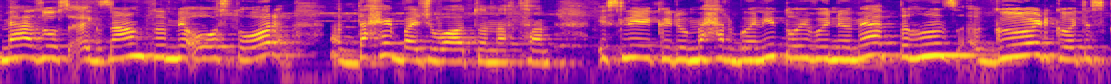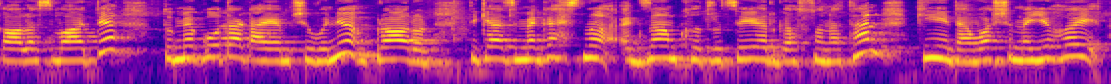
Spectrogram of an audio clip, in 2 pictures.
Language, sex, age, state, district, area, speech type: Kashmiri, female, 18-30, Jammu and Kashmir, Budgam, rural, spontaneous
